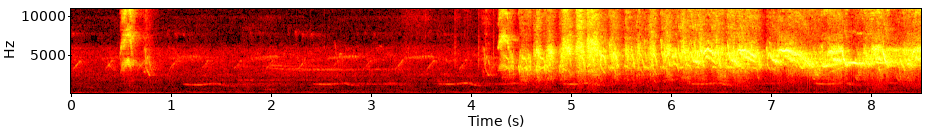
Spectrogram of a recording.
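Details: Nest-building weaver birds: quiet start with a distant warbling whistle repeated several times, then a loud burst of dense, high chattering chirps that continues to the end.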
